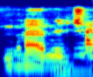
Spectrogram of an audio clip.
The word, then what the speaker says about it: manager: I just wanted to say the pronunciation is manager. The emphasis is on the first syllable, okay? Okay, manager.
